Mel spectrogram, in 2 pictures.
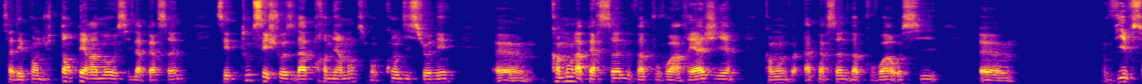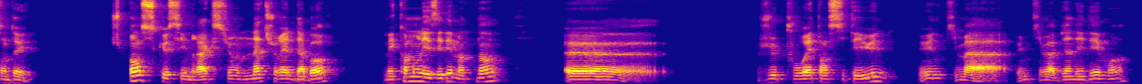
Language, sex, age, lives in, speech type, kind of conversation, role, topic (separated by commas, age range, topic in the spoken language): French, male, 20-24, France, conversation, unstructured, none, Pourquoi certaines personnes se mettent-elles en colère après une perte ?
